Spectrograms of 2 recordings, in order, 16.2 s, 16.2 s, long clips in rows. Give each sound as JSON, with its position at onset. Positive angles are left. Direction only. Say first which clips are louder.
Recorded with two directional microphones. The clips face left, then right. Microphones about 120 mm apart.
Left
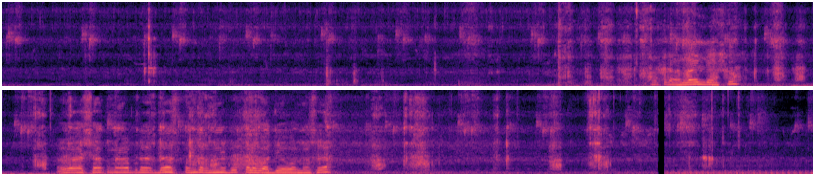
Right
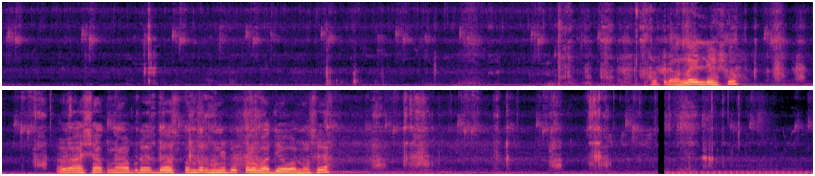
{"t": 3.2, "sound": "a sound", "louder": "right 4 dB", "side_deg": -10}
{"t": 6.7, "sound": "speech", "louder": "right 12 dB", "side_deg": -70}
{"t": 7.5, "sound": "dog", "louder": "left 1 dB", "side_deg": 15}
{"t": 8.6, "sound": "speech", "louder": "right 10 dB", "side_deg": -65}
{"t": 11.8, "sound": "a sound", "louder": "left 4 dB", "side_deg": 15}
{"t": 13.6, "sound": "mechanisms", "louder": "left 1 dB", "side_deg": 15}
